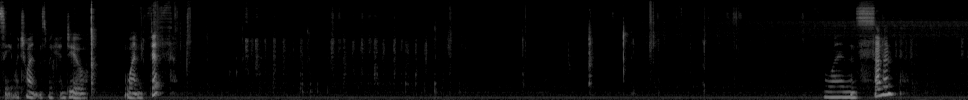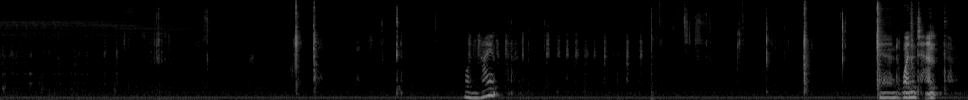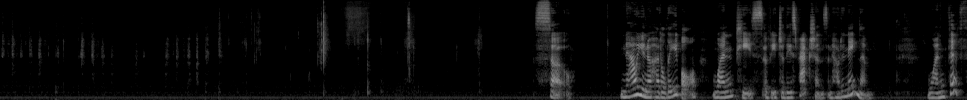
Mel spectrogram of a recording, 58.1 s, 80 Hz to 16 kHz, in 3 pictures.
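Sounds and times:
pen scratching on paper: 0:04.9 - 0:09.1, 0:17.6 - 0:22.8, 0:28.8 - 0:33.6, 0:38.7 - 0:43.3.

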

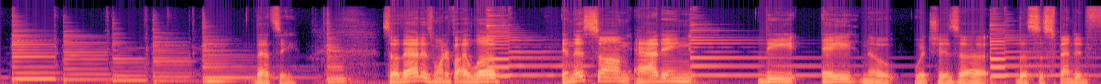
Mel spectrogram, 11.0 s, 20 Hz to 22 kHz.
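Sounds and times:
acoustic guitar notes: 0:00.0 - 0:11.0.

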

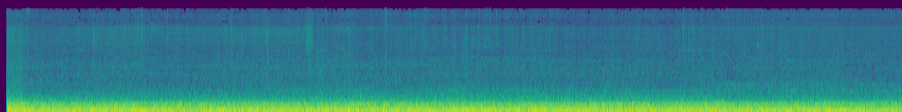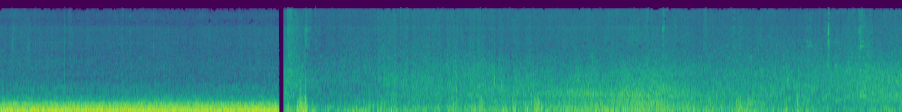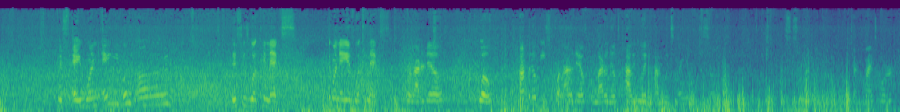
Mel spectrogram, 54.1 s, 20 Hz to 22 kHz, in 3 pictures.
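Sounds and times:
jet engine cabin rumble: 0:00.1 - 0:54.0
wind on microphone: 0:00.1 - 0:54.0.

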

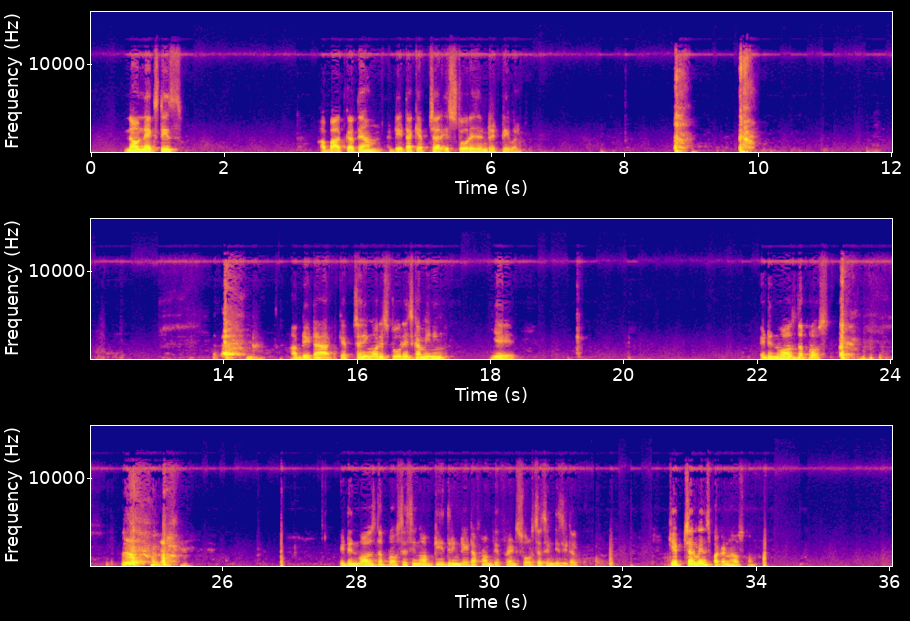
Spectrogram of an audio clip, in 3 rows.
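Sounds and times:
man coughing: 0:08.8 - 0:09.0, 0:09.7 - 0:10.0, 0:13.9 - 0:14.6, 0:23.2 - 0:23.9, 0:24.5 - 0:25.5.

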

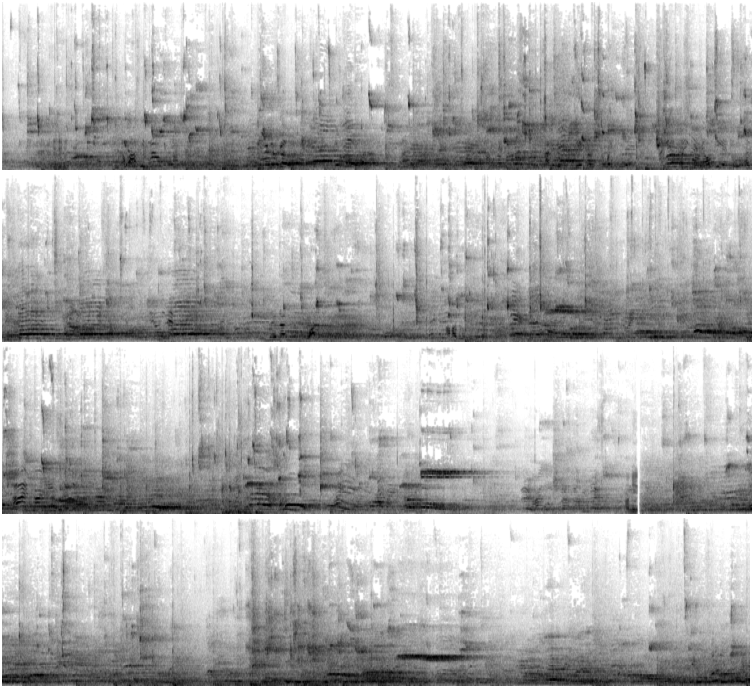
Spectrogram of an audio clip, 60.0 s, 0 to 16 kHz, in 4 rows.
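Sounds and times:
people calling out and talking: 0:00.0 - 0:59.9.

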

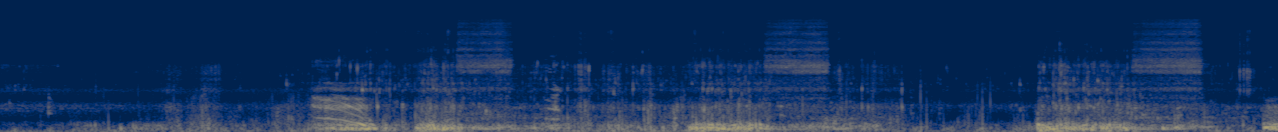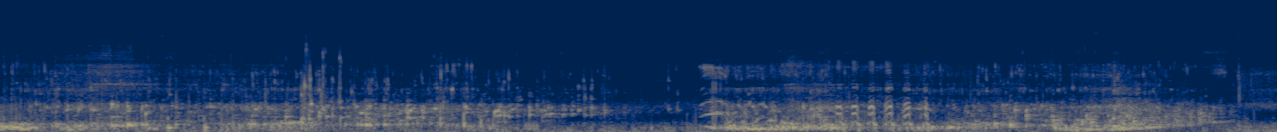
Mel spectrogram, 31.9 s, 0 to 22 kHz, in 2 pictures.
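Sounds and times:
regulator inhale hiss: 0:00.0 - 0:00.8, 0:05.7 - 0:06.5, 0:09.6 - 0:10.5, 0:14.2 - 0:15.2
exhaled bubbles gurgling: 0:03.4 - 0:31.4.

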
